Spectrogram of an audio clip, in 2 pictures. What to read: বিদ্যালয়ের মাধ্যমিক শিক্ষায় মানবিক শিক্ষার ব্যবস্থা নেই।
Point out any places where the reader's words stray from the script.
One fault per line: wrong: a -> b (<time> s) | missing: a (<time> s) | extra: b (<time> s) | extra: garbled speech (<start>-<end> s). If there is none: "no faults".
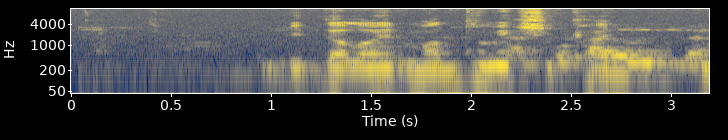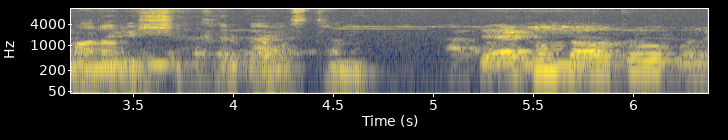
no faults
